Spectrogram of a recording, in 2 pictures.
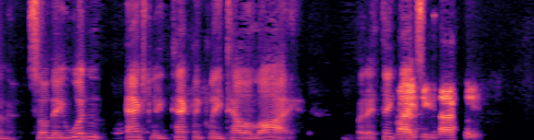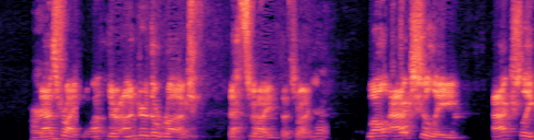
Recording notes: This talk was recorded over Zoom and includes the Q&A afterwards. L'Abri Fellowship.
